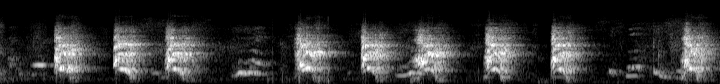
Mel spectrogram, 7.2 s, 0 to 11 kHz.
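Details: A 12-week-old Staffordshire Bull Terrier puppy barks at an Old English Sheepdog in sharp, rasping bursts, roughly two each second.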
